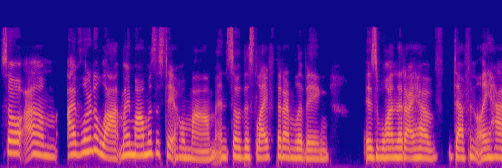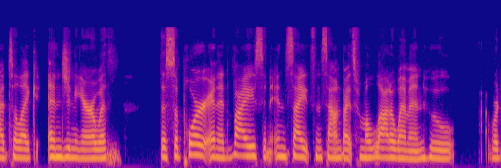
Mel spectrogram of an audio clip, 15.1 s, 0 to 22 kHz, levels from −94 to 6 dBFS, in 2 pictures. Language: English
